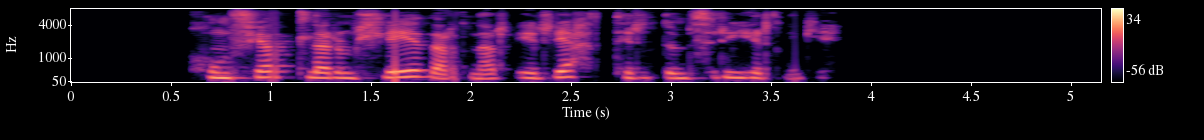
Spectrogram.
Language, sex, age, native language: Icelandic, female, 20-29, Icelandic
